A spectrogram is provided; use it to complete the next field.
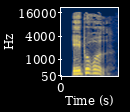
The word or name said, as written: Ebberød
